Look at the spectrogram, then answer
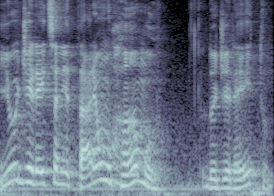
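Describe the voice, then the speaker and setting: A man speaks at a moderate pace with ordinary pitch variation. Audible room echo surrounds his voice. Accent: Minas Gerais. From Minas Gerais, Brazil. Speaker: public prosecutor. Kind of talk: podcast interview. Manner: halting, many fillers.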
